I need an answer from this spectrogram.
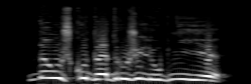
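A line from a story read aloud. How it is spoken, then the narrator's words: Exclaiming. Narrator (Russian): воскликнул Колон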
